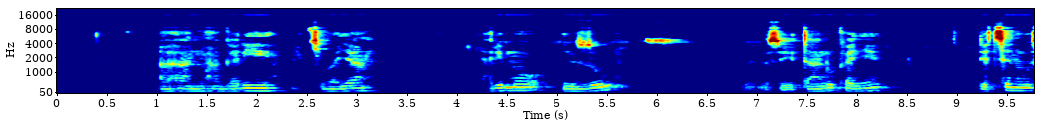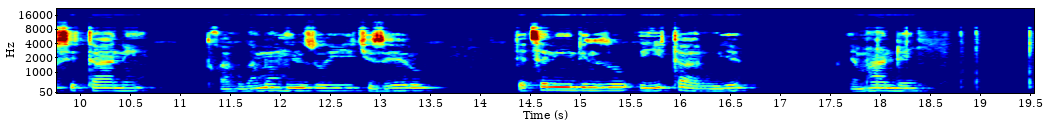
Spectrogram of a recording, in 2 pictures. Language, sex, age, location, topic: Kinyarwanda, male, 18-24, Huye, health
